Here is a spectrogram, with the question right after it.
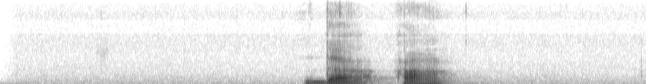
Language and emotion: Russian, neutral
